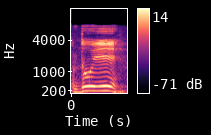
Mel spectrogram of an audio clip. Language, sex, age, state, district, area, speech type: Odia, male, 30-45, Odisha, Subarnapur, urban, read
